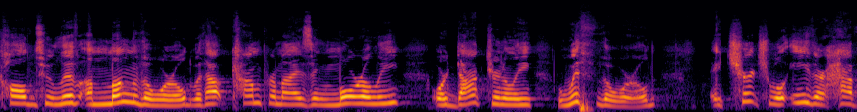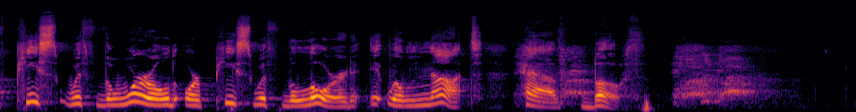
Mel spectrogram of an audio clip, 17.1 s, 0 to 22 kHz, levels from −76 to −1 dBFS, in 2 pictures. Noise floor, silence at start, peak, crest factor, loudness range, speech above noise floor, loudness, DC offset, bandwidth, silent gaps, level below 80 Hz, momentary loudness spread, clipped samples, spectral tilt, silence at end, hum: -67 dBFS; 0 s; -2 dBFS; 20 dB; 10 LU; 45 dB; -22 LUFS; under 0.1%; 14.5 kHz; none; -54 dBFS; 19 LU; under 0.1%; -5 dB/octave; 1.05 s; none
